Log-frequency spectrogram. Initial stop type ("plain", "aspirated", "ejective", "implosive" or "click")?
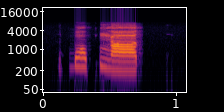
implosive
